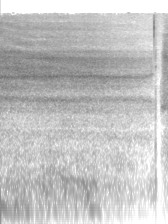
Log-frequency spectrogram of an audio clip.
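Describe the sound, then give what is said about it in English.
A long, slow inhalation taken during guided meditation: a steady, airy hiss of breath that holds evenly for over two seconds, then breaks off briefly near the end. “can you say thank you to the flower, the vegetables, this mystical field by taking a long, luxurious inhalation?”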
